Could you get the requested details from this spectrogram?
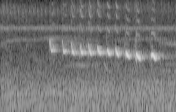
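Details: Japanese bush warbler hidden from view, giving a rapid series of about ten sharp, repeated notes that start high, drift gradually lower and grow louder toward the end.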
